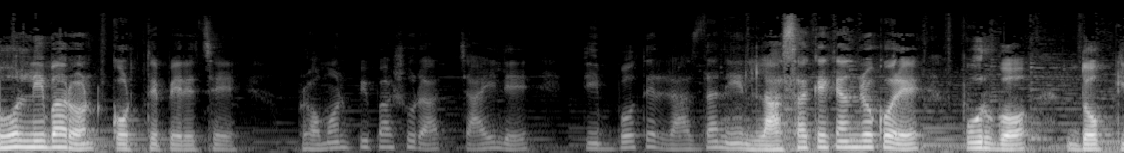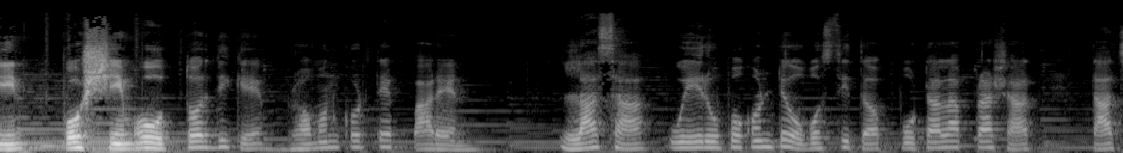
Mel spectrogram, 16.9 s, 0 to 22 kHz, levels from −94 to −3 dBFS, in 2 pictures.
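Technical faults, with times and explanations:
0.65–1.97 s, 5.22–5.67 s and 9.36–10.15 s, zipper noise: a rapid ticking, around 40 clicks a second, rides on the sound as the level falls about 25 dB, rises about 25 dB, then falls about 20 dB, because each move happens in unsmoothed steps.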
